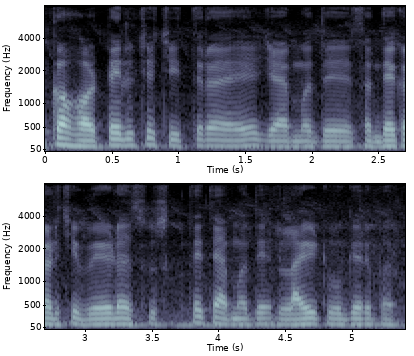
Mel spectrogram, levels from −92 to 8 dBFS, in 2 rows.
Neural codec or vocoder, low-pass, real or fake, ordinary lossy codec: none; none; real; none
